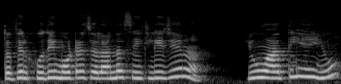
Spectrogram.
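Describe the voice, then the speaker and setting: A woman's voice: high voice, animated, normal speed, a little mellow, dull audio, voice pushed up. A woman voicing a cheeky young male chauffeur who teases and coaxes in a playful, mocking way. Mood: teasing.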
